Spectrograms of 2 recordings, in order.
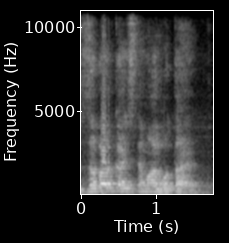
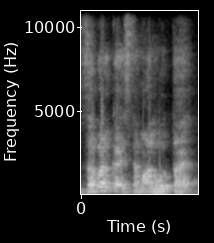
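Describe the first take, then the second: Both takes have the same delivery.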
